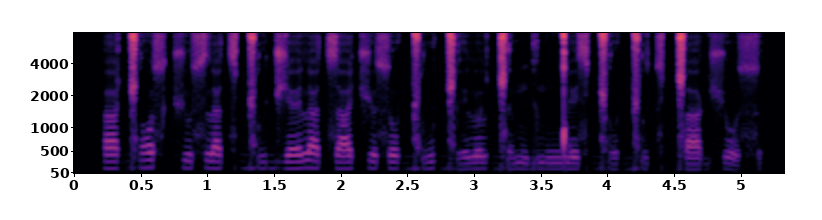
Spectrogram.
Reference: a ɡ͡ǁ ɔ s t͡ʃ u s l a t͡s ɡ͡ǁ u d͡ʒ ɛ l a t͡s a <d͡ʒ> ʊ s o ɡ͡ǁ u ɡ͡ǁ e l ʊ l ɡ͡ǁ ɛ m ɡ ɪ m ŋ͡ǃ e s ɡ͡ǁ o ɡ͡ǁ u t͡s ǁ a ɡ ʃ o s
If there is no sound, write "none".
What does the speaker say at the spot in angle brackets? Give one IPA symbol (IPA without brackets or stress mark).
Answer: t͡ʃ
